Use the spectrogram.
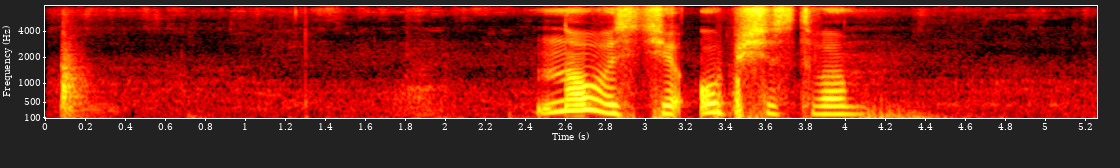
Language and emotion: Russian, neutral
